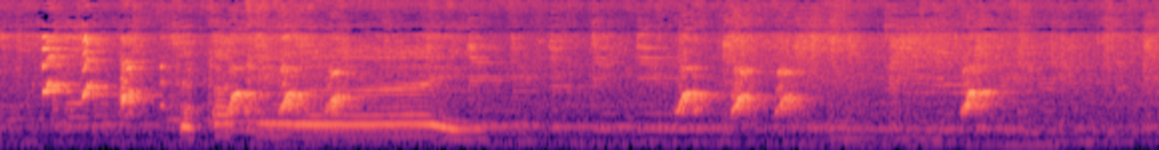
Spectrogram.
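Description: A Pomeranian yapping in short, sharp bursts, mostly in quick runs of three, with a single yap near the end. Background music plays underneath.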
